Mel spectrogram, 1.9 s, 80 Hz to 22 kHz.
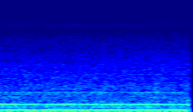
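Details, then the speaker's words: True T-49F freezer condensing unit just out of defrost: steady low electrical buzz at a fixed pitch; an Orion-style relay had been replaced with a regular contactor, which buzzes; swapping it quieted the unit. "someone's changed out the the orion style relay and put just a regular contactor in there that's what's making noise"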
